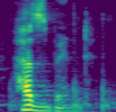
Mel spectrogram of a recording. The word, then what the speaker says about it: husband: This is नॉट हस्बैंड, it's correct pronunciation is basically husband, not say this is husband। एक तरह से कहना चाहिए आधा जय मान लीजिए आप इसको, यूं मान लीजिए, यह आधा जय हल्के से निकलता है, हस्बैंड, हस्बैंड, नॉट हस्बैंड।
